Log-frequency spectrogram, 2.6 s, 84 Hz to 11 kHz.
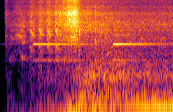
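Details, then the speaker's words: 1996 Toyota 4Runner 4x4, 3.4L V6, manual, previously cranked but wouldn't start (no check engine light, no ECM communication), after reinstalling ECM: brief crank catches within a second, smooth even idle, no misses; check engine light goes off. "okay awesome vehicle starts right up check engine light goes off"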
